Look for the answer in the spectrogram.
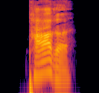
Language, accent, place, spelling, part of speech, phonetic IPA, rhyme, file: German, Germany, Berlin, Paare, noun, [ˈpaːʁə], -aːʁə, De-Paare.ogg
- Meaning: nominative/accusative/genitive plural of Paar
